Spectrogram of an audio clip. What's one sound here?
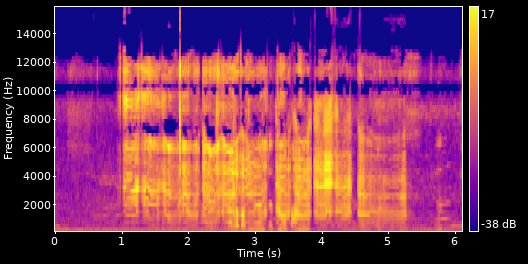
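A young boy screams loudly up close.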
